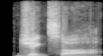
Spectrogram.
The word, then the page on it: jigsaw: American English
